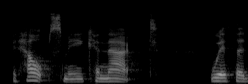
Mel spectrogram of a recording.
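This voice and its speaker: A woman speaks in a very deep, low voice. Her pace is very slow, against a quiet background. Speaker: podcast host. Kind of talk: interview host talk. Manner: enthusiastic.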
